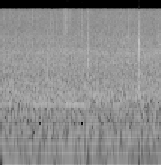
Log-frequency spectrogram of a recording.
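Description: A steady low rumble with a soft hiss, and a light slap near the end as a hand full of baby powder is pressed onto a face.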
